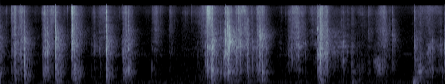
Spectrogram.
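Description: Tarot cards are shuffled for a reading in a series of quick, crisp riffling bursts and soft flutters. The sound is close and quiet, with no talking.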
